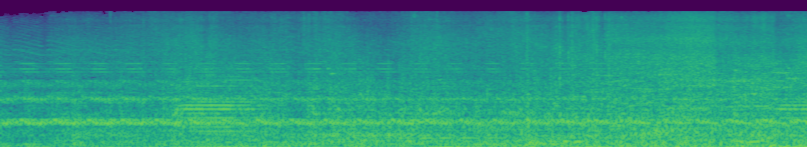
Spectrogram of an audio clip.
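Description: A strong wind roars and grows louder.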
